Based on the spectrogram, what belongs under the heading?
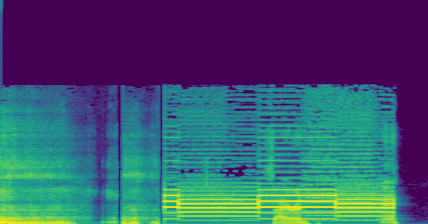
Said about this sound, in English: A European siren, too.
